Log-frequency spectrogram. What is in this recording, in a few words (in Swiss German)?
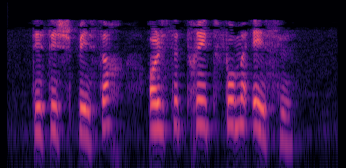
"tritt", Alsace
